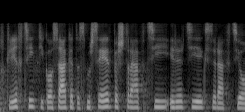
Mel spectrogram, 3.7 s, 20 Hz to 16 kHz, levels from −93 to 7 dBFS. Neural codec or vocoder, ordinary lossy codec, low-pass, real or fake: codec, 16 kHz, about 1 kbps, DyCAST, with the encoder's durations; none; 7.2 kHz; fake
